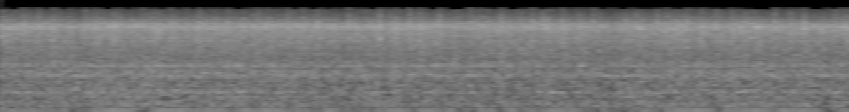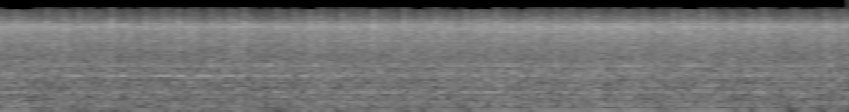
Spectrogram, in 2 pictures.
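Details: After refitting the intake's vacuum lines, air filter and cover, the engine is started to listen for air leaks: even, steady idle with a constant low rumble and no hiss, miss or tick. It sounds healthy.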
